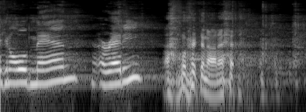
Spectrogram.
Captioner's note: laughing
